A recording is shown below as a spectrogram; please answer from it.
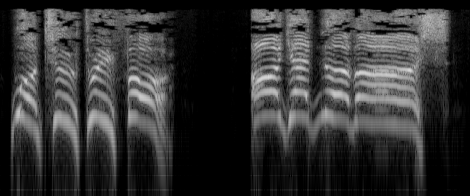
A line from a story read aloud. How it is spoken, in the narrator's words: Nigel shrieked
